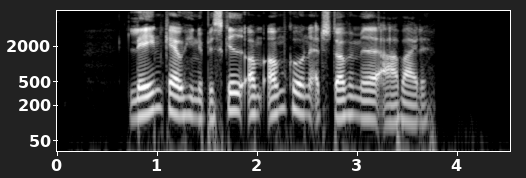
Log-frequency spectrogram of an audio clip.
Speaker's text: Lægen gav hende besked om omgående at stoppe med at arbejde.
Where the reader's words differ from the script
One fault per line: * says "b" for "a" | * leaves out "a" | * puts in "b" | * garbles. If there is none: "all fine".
all fine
